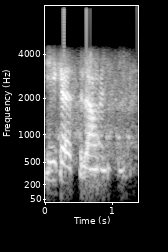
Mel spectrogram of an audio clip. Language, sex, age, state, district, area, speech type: Urdu, female, 45-60, Bihar, Supaul, rural, conversation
